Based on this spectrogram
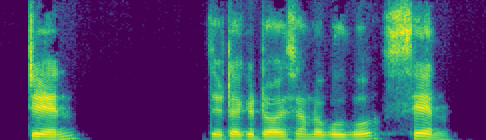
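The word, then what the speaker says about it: zehn: যেটাকে ডয়েসে আমরা বলবো সেন এখানে জেড আছে আমরা জানি জেড এর উচ্চারণটা এস এর মতন হবে অনেকটা এস এর মতন উচ্চারণ হবে এখানে টেন কে আমরা বলবো হচ্ছে সেন এই যে আমরা এখানে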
